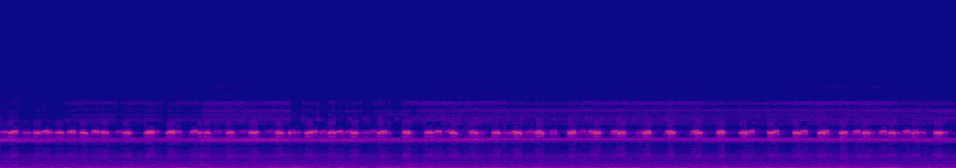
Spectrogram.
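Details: Continuous grass insect song used as white noise for studying: a piercing high trill made of fast, evenly spaced pulses that never pauses, backed by a quiet low-pitched hum.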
